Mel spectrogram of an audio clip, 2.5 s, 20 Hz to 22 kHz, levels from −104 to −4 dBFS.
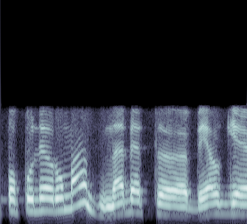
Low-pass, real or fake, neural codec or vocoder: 3.6 kHz; real; none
